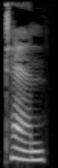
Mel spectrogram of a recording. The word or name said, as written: 10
